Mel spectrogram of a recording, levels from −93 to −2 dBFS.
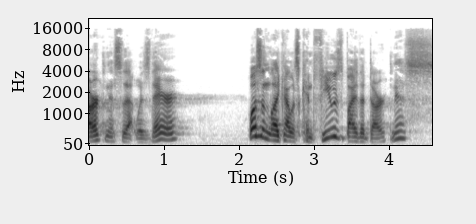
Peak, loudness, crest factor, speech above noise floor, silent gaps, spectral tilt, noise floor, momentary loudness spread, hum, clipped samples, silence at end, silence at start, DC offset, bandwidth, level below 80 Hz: -4 dBFS; -23 LUFS; 20 dB; 45 dB; none; -3 dB/octave; -68 dBFS; 10 LU; none; under 0.1%; 0 s; 0 s; under 0.1%; 16 kHz; -74 dBFS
